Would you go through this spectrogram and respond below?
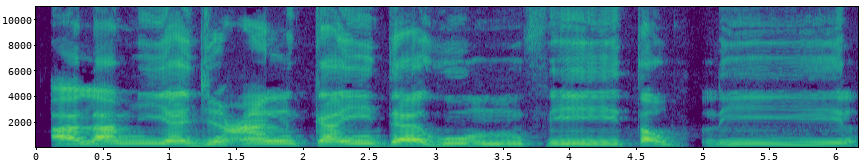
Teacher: ketika mim sukun bertemu dengan Va maka rapatkan terlebih dahulu kedua bibir kita jangan sampai ketika kita mengucapkan mimpi beli Kita ini kurang rapat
